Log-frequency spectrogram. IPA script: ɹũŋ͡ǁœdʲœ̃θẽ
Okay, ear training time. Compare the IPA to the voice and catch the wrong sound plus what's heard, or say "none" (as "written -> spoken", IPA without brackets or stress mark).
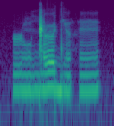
none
